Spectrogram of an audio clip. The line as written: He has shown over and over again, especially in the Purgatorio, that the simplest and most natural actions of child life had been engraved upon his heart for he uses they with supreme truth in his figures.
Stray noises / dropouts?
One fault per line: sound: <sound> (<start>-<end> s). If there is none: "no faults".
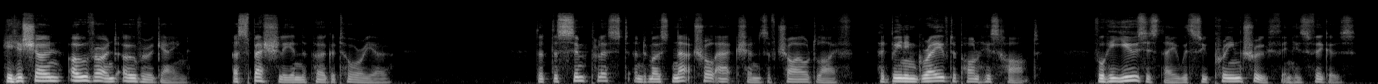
no faults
